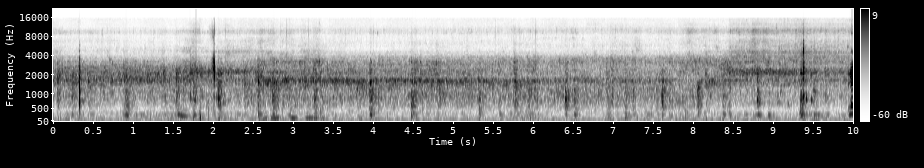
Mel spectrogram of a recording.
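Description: Hotpoint Ariston front-loading washing machine with its drum turning slowly through a wash, water sloshing around a load of soft toys over a steady low hum, with scattered soft knocks as the drum turns.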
